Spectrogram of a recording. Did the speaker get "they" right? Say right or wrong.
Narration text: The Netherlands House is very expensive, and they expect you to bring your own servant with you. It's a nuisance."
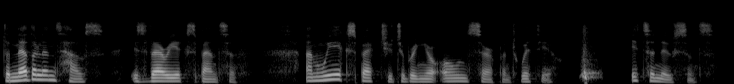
wrong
